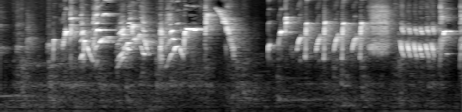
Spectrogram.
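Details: Young Balkan-type European goldfinch singing: a lively, high twittering run of slurred, rising and falling notes mixed with short buzzy trills, pausing briefly near the middle before resuming with quick repeated chirps.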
